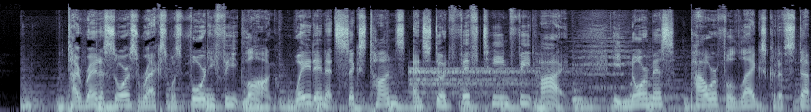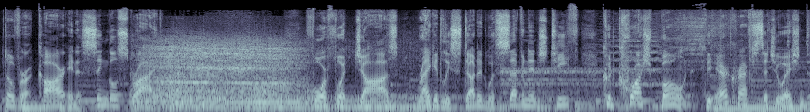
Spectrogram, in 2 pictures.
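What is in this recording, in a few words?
English US Narrative; GoLocalise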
